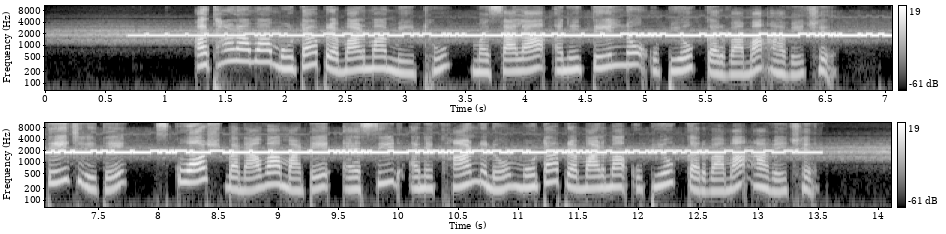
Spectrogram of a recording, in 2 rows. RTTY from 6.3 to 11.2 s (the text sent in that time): DWVWI ETRFV DZEZE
